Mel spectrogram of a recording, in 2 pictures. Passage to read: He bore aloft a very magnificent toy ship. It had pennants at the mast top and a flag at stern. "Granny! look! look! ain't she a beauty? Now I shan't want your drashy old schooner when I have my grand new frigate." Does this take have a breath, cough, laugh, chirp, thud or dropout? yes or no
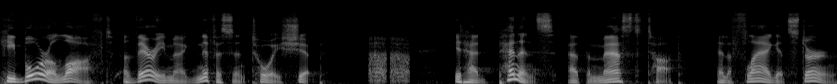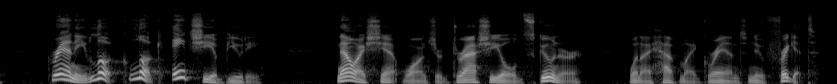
yes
